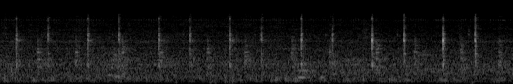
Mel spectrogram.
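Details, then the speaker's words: 1881 Ansonia marble mantel clock with an open escapement: a crisp, even tick-tock at about 85 beats a minute in a quiet room. Healthy escapement running normally. "I could sit and watch this and listen to it all day, especially when it's on top of a fireplace."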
